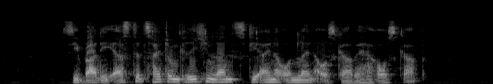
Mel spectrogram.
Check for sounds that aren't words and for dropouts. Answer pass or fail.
pass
